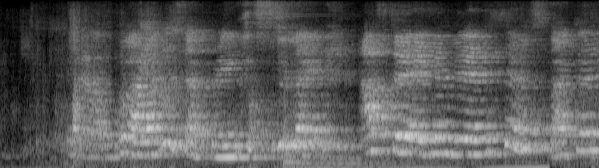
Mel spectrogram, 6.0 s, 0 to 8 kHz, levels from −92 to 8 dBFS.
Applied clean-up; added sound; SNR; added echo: neural separator model SepFormer DNS4.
